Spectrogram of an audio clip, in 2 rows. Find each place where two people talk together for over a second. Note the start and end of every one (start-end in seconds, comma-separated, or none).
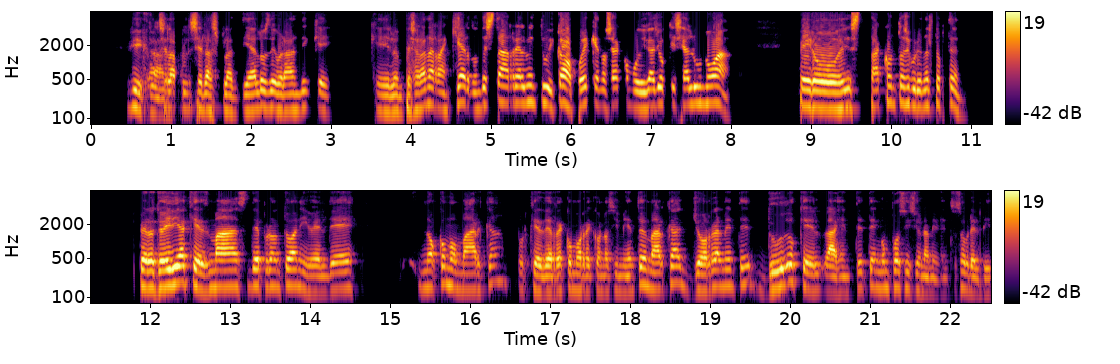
none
